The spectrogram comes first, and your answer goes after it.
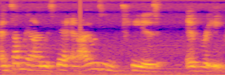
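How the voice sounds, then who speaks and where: A woman talks with an Australian accent, with audible room echo. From rural Australia. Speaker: author. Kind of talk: radio interview. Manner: animated.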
